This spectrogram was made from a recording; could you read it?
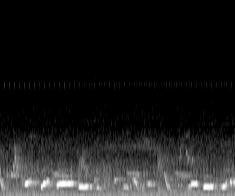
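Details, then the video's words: Orange-collared manakin during its courtship dance; clear whistled notes, some rising and some slurring down, given in quick irregular runs of short phrases with brief pauses, against quiet background. "Orange-collared Manakin Dance"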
